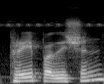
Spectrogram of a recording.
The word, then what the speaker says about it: preposition: just corrected that pronunciation, and then I learned that this is प्रेपोजिशन नॉट प्रीपोजिशन। तो ये प्रीपोजिशन नहीं है, ये प्रेपोजिशन है, तो इसको प्रेपोजिशन आप पढ़ेंगे।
